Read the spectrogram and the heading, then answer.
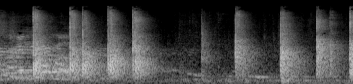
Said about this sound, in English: Alright, we can stop the claps now. Yeah, guys. But, good try.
